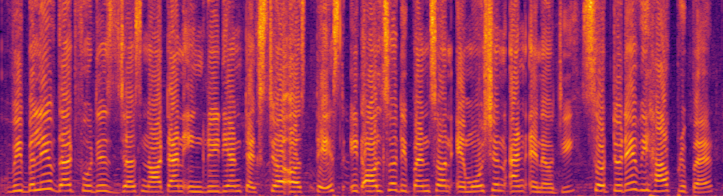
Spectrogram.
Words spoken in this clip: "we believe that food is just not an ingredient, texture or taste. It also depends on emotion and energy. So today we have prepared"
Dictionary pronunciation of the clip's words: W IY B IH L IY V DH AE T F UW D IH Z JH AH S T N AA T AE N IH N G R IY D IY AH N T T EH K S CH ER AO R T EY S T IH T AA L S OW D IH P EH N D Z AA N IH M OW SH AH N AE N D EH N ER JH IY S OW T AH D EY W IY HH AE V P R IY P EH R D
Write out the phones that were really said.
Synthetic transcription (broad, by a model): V IY B IH L IY V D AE T F UW D IH Z JH AH S T N AA T AE N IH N G R IY D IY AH N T T EH K S CH ER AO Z T EY S T IH T AA L S OW D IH P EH N D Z AA N IH M OW SH AH N AE N D EH N ER JH IY S OW T AH D EY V IY HH AE V P R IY P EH R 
